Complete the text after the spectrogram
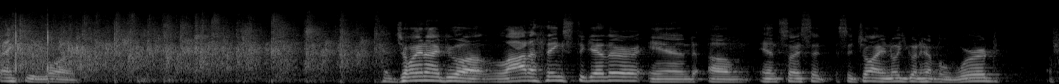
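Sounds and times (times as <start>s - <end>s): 
crowd clapping: 0.0s - 4.3s
speech: 0.1s - 1.0s, 3.8s - 10.5s.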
